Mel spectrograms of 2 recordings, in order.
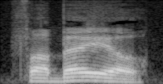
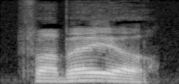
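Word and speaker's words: φοβέω: Phobeo. Phobeo. And phobeo, it kind of sounds like the word phobia, you know?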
